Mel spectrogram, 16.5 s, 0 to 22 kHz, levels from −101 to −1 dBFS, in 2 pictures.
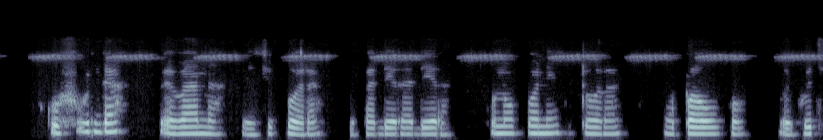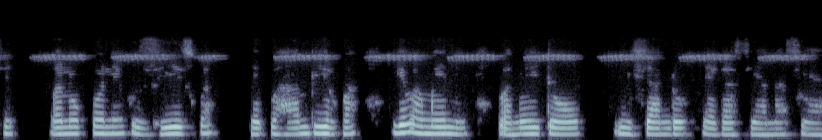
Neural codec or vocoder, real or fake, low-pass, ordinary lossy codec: none; real; 7.2 kHz; Opus, 32 kbps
